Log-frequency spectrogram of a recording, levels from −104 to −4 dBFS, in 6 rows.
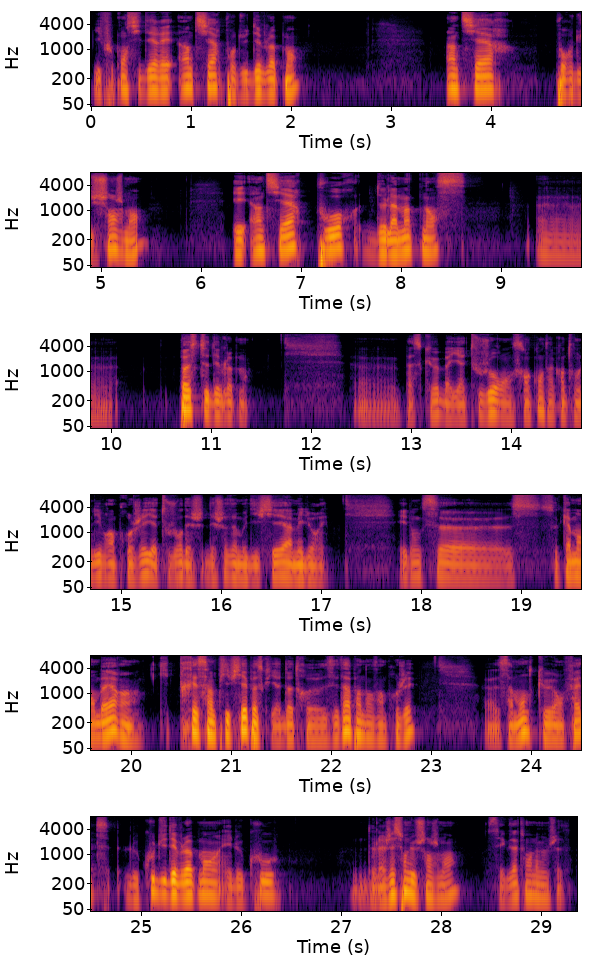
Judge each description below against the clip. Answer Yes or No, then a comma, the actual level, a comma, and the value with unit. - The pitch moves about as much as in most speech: Yes, average, 4.7 semitones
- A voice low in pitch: Yes, low, 105 Hz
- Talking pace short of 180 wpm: No, average, 190 wpm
